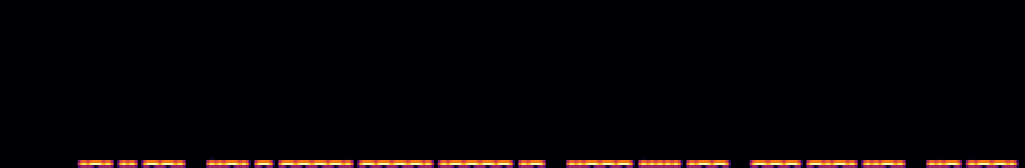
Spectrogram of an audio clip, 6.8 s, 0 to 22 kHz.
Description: Morse code, heard as a keyed tone, about 46 wpm, 700 Hz. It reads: RIG FT991A 25W OCF UP
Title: Practice QSO - Exchange 2 - Info - 45wpm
